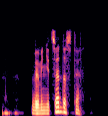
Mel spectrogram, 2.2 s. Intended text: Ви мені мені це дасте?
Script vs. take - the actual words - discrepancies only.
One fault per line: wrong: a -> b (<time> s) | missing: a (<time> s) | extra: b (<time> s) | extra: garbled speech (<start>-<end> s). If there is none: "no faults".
missing: мені (1.0 s)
